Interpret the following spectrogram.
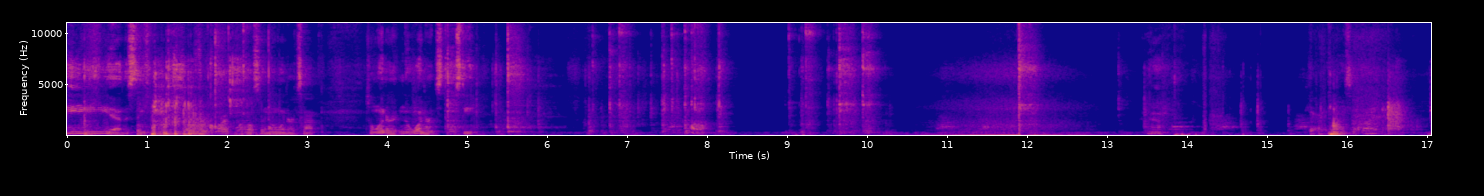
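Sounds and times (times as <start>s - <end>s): rushing noise with low rumble: 10.3s - 14.3s.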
